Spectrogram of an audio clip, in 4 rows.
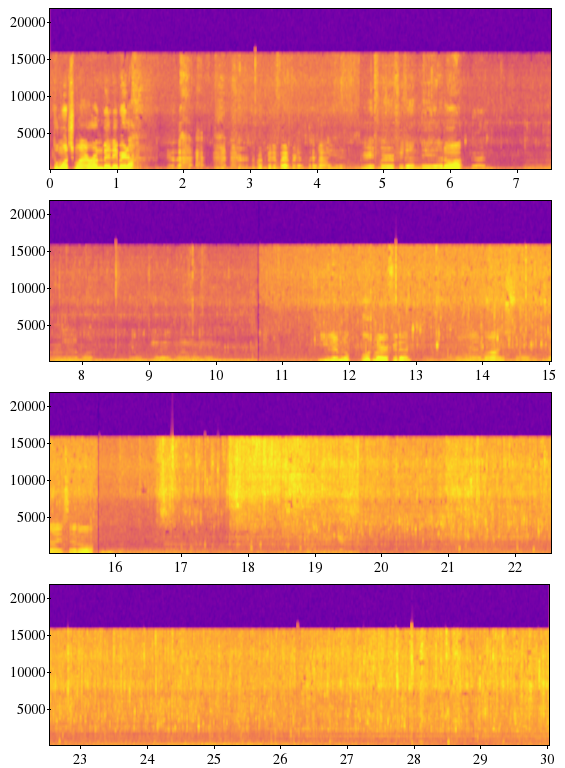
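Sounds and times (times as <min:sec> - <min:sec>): fish frying in oil: 0:10.7 - 0:15.8, 0:16.6 - 0:30.0.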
